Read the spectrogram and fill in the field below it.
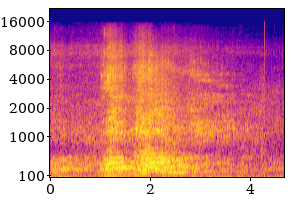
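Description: A car engine roars loudly as it accelerates away and fades.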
